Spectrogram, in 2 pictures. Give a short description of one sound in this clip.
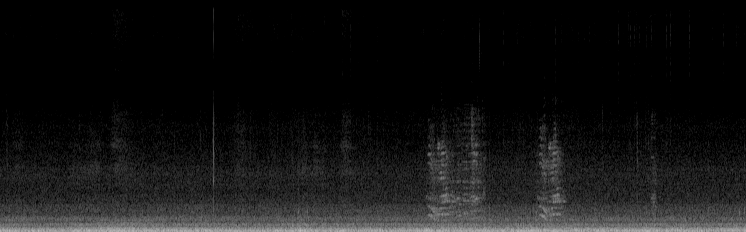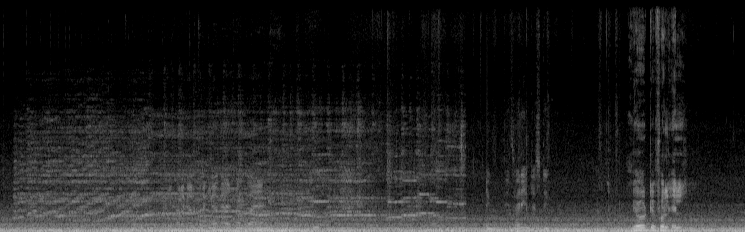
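A vehicle's engine rumbles steadily, heard from inside.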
